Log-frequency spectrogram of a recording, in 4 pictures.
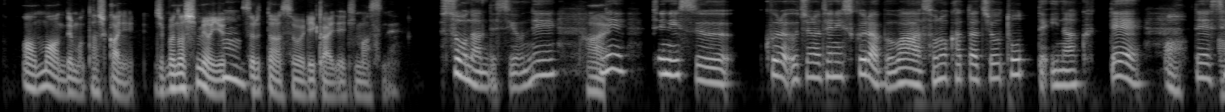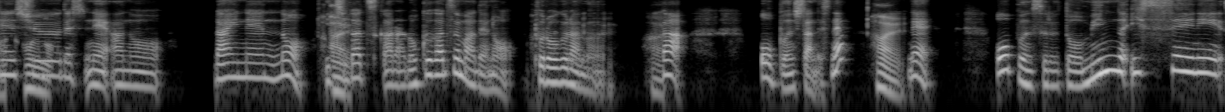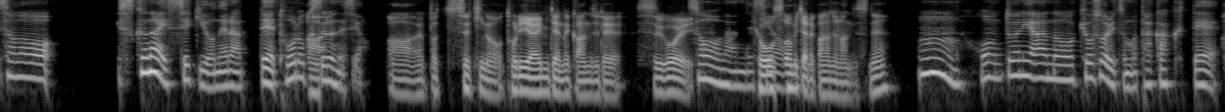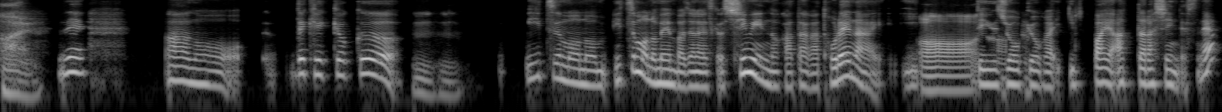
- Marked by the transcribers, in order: unintelligible speech
- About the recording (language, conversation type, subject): Japanese, advice, 反論すべきか、それとも手放すべきかをどう判断すればよいですか？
